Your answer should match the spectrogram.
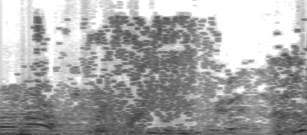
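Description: A hissing noise lasting about a second, mixed with voice sounds.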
